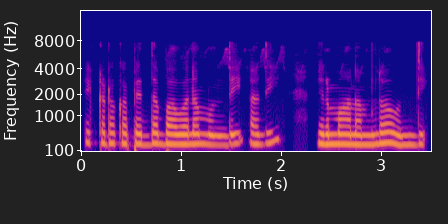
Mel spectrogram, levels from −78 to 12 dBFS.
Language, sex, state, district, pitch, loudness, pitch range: Telugu, female, Telangana, Mahabubabad, 220 Hz, -15 LUFS, 215-230 Hz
